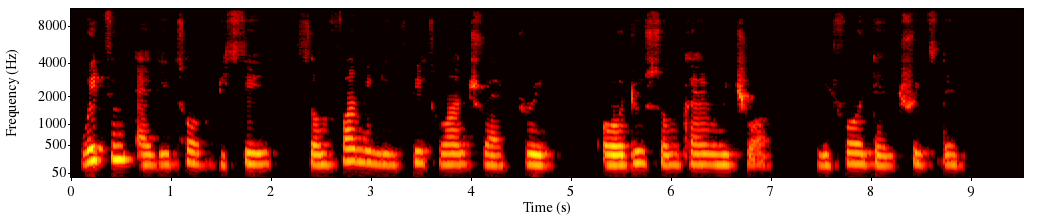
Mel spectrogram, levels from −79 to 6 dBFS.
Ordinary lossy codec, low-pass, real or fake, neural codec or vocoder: none; none; real; none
